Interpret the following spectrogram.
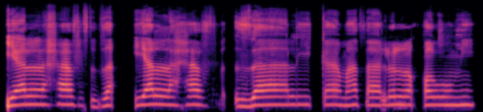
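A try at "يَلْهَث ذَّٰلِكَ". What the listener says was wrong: Nah, langsung dilebur ya. Ini yang dimaksud idgham mutajanisain. Ta lebur ke za. Yalhazza. Yalhazza.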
